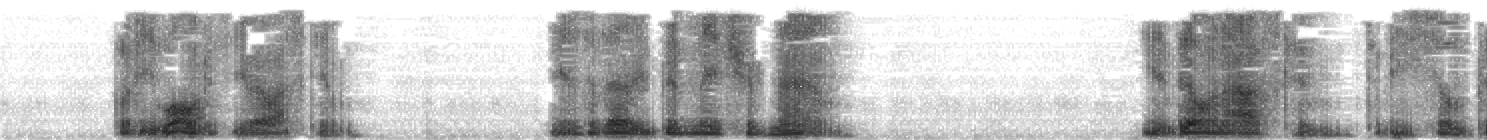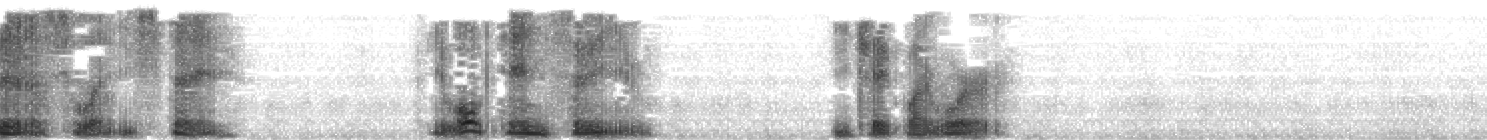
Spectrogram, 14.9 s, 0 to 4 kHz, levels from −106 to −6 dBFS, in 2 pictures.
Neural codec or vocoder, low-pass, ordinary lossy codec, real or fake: autoencoder, 44.1 kHz, a latent of 192 numbers a frame, MeloTTS; 3.6 kHz; MP3, 16 kbps; fake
